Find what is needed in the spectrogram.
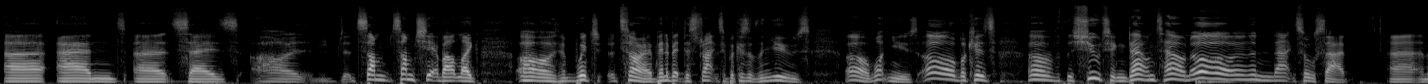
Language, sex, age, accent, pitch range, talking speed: English, male, 20-39, British, 135-190 Hz, 160 wpm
